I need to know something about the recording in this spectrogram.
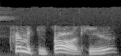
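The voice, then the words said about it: Kermit the Frog puppet voice. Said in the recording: “I can do a Kermit the Frog impression.”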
